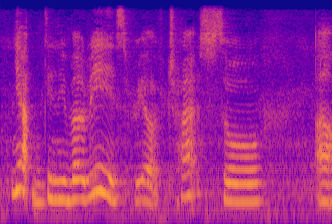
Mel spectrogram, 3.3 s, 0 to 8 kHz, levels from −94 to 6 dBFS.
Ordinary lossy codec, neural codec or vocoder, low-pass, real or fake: none; codec, 24 kHz, 0.9 kbps, WavTokenizer, small release; 7.2 kHz; fake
